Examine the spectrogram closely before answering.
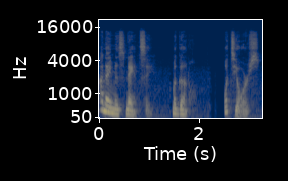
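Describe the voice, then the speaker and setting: Slow-paced, lilting, plain-spoken woman acted by a woman. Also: fairly low pitch, very animated, creaky, mellow, full character voice. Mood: friendly, delighted. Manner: chatty, encouraging. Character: friendly, plain-spoken woman answering a phone call. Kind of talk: table read of a science fiction story.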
